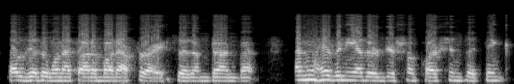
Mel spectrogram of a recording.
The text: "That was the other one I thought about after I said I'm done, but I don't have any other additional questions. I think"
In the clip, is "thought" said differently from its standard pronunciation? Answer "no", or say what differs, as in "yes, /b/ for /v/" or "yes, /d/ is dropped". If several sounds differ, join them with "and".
no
